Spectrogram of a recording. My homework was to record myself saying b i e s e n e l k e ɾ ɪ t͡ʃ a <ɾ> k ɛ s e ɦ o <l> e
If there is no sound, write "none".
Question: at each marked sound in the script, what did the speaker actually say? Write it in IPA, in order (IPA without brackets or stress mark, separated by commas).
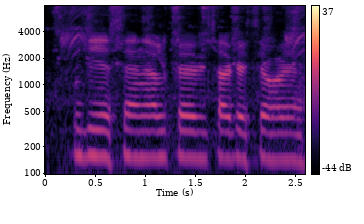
ɾ, none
